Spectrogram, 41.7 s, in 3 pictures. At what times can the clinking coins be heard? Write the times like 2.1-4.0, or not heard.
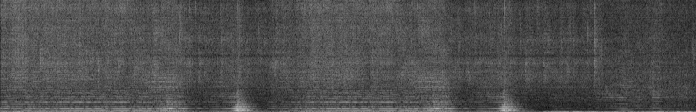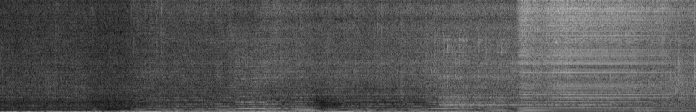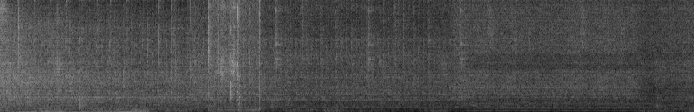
31.9-33.0.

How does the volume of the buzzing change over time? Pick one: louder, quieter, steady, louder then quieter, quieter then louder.
quieter then louder.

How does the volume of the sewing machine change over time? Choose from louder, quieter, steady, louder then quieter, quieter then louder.
quieter.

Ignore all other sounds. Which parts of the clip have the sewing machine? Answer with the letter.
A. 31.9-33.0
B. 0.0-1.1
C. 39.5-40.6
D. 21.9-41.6
D.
